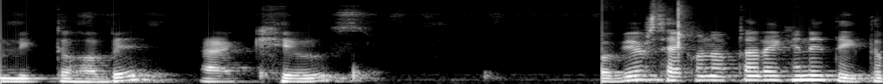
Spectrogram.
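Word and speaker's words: Achilles: উদাহরণ সমূহের মাধ্যমে বিষয়টুকু আপনাদের সাথে শেয়ার করছি অ্যাকিলস অ্যাকিলস অ্যাকর্ডিং ভিউয়ার্স আমি এখানে দুইটি উদাহরণ সময়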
